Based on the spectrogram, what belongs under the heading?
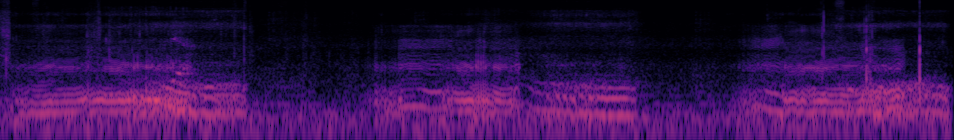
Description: Bulldogs snoring loudly, and I love it lol.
